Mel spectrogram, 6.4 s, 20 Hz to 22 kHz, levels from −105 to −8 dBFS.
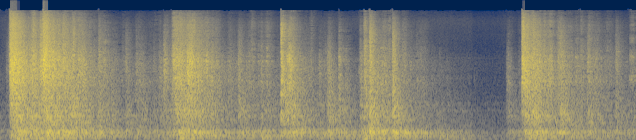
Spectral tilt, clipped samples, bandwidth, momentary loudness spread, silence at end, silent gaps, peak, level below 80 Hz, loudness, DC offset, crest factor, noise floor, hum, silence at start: -0.5 dB/octave; under 0.1%; 17 kHz; 19 LU; 0 s; none; 0 dBFS; -44 dBFS; -15 LUFS; under 0.1%; 18 dB; -44 dBFS; none; 0.05 s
